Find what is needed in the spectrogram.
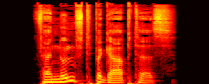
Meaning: strong/mixed nominative/accusative neuter singular of vernunftbegabt
- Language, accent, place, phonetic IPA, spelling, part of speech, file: German, Germany, Berlin, [fɛɐ̯ˈnʊnftbəˌɡaːptəs], vernunftbegabtes, adjective, De-vernunftbegabtes.ogg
